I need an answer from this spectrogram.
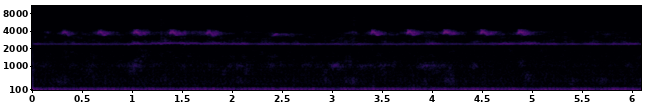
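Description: Faint high chirps from a small bird, two quick runs of about five notes each with a pause between. Under them runs a steady thin whine and a low hum.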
